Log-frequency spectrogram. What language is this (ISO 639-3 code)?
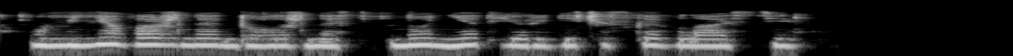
rus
